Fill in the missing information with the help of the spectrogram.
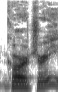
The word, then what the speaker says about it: Corddry: How do you say his name? – Corddry. Yep. Yeah, you had it.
